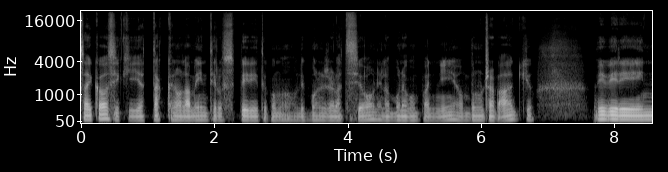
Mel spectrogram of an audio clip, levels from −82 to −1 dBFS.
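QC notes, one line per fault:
No faults to note.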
